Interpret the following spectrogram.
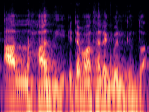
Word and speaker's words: আল হাদি: উচ্চারণটা হচ্ছে আল হাদি, এটা মাথায় রাখবেন কিন্তু, আল্লাদি না, উচ্চারণটা হচ্ছে আল হাদি।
